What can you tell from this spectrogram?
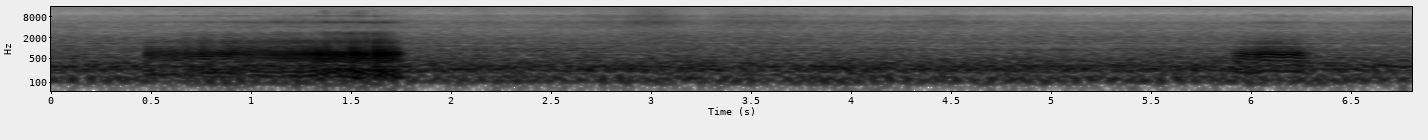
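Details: Two rattling snores on the in-breath, one long and one short, separated by quiet breathing against low room noise: snoring.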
